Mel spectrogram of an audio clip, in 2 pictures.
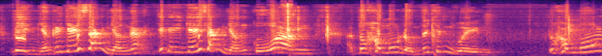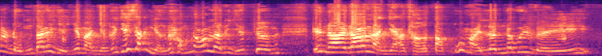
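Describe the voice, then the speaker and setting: A woman with a Southern Vietnamese accent hosts a livestream and comments on the news. She talks to her viewers in a high voice with a bright, sharp edge. Her delivery is emphatic and scornful. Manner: emphatic, indignant, mocking, speaks straight to viewers. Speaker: livestream host.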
